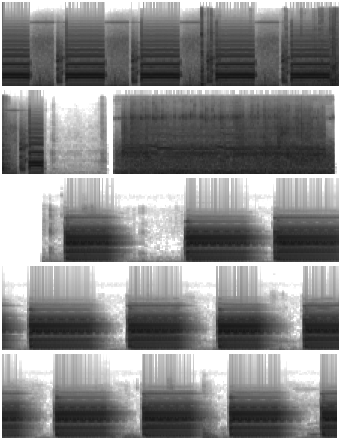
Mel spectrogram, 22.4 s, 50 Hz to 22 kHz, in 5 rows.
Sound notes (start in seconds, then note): 0.2 shrill beeping; 3.3 sound of beeping ends abruptly; 3.7 sound of VHS tape ejecting; 6.1 screaming and sound of flesh being stabbed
